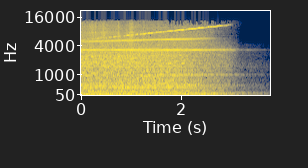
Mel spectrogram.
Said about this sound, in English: as the plane is set to make impact with the mountainside, the pilot's trying to gain altitude, the whine of the engines is rising,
